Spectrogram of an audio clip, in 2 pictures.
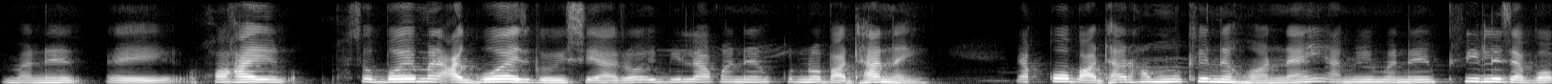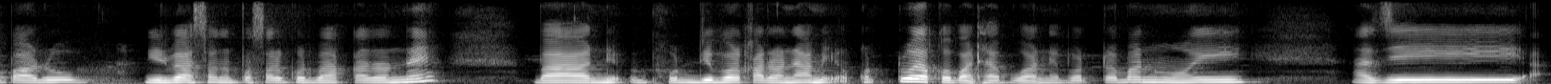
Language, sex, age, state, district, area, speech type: Assamese, female, 45-60, Assam, Udalguri, rural, spontaneous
